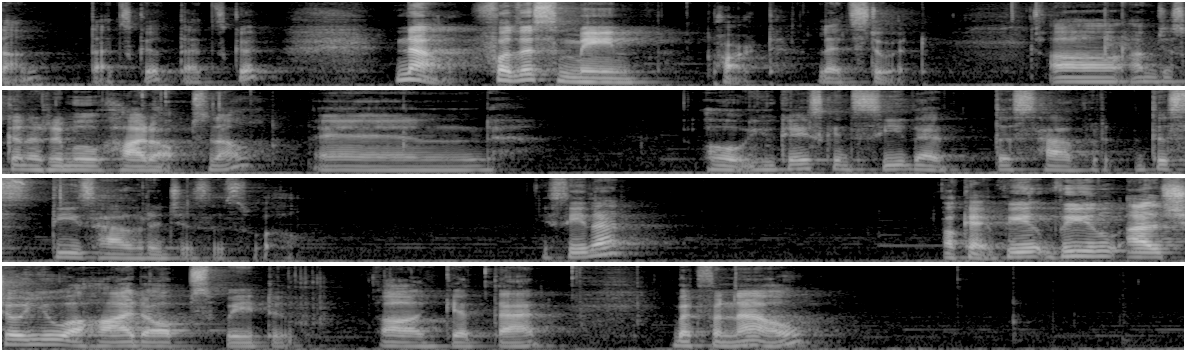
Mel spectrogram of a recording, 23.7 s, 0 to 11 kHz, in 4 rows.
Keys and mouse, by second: 3.5-4.1 middle drag, 5.5 w, 7.3 middle click, 22.8 middle click.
